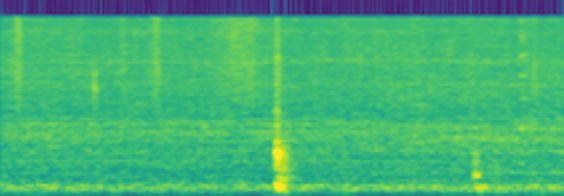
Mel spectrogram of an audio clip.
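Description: Onions and eggplant frying in palm oil in a wok, a steady sizzle, with one sharp knock about halfway through and a fainter tick near the end.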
